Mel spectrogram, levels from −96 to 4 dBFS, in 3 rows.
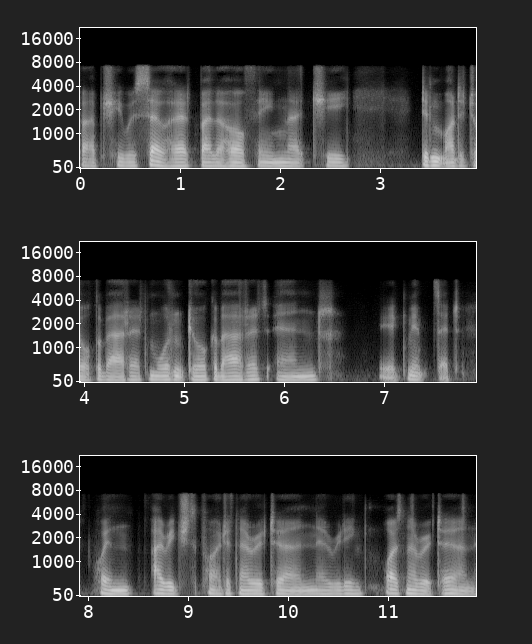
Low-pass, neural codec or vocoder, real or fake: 7.2 kHz; codec, 24 kHz, 0.9 kbps, WavTokenizer, large speech release; fake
